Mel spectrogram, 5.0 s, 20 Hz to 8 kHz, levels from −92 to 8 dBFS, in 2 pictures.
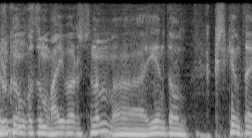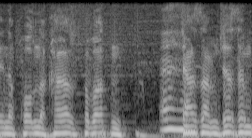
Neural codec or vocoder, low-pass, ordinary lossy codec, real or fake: none; 7.2 kHz; none; real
